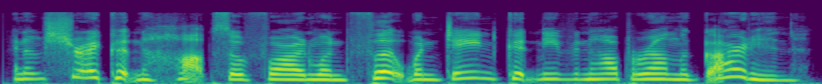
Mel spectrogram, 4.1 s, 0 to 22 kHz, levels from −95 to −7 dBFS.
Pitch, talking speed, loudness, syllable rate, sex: 250 Hz, 275 wpm, -19 LUFS, 5.9 syllables/s, female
